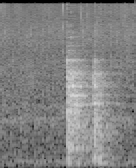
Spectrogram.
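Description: Beans curry with salt, chili paste and coriander powder being fried and stirred in a pan, with two short sizzling scrapes close by against a quiet background.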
